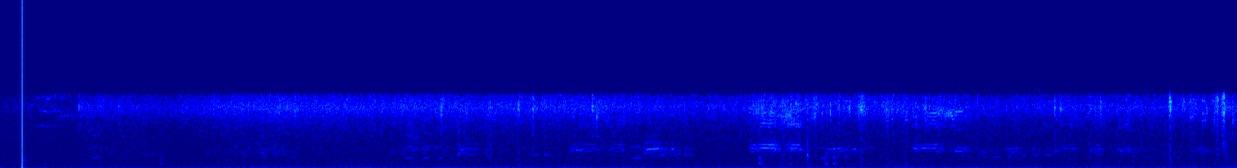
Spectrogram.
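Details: Stone marten family, still together, in an old barn: faint, short nasal calls in clustered bursts, some with a wavering, honking tone, scattered through the middle and later seconds over steady low hum and hiss.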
